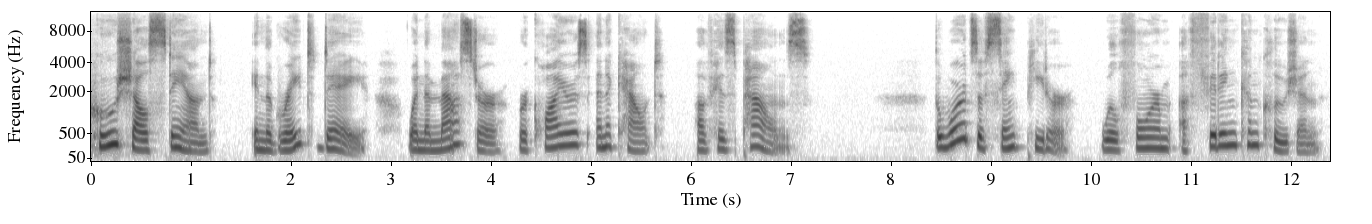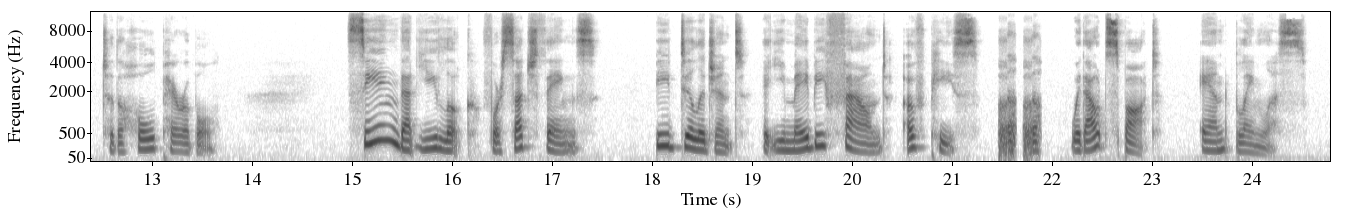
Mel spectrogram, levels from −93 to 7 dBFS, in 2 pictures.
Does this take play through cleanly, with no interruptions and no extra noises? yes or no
no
